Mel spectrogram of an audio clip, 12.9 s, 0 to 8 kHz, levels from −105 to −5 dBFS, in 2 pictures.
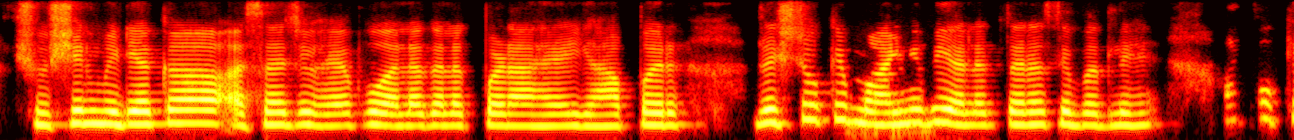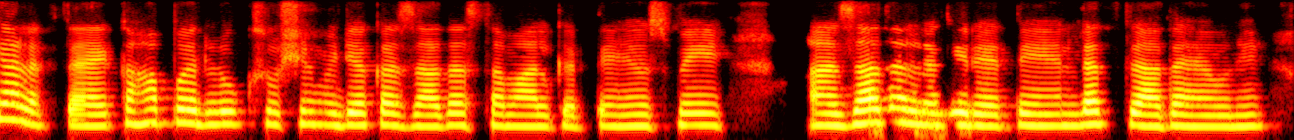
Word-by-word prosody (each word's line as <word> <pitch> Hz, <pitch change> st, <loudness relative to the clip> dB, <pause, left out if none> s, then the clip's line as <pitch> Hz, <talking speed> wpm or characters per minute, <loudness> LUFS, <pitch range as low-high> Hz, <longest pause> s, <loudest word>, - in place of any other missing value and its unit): Social 240 Hz, +2 st, +1 dB
media 240 Hz, 0 st, +6 dB
का 255 Hz, -, +5 dB, 0.3 s
असर 230 Hz, +2 st, +1 dB
जो 230 Hz, 0 st, +1 dB
है 210 Hz, 0 st, -2 dB
वो 235 Hz, -, +3 dB
अलग-अलग 215 Hz, 0 st, 0 dB
पड़ा 210 Hz, -1 st, +1 dB
है? 205 Hz, 0 st, -3 dB
यहाँ 205 Hz, 0 st, -2 dB
पर 220 Hz, -1 st, +2 dB, 0.4 s
रिश्तों 260 Hz, +5 st, +1 dB
के 315 Hz, +1 st, -3 dB
मायने 240 Hz, +1 st, +2 dB
भी 265 Hz, +1 st, +1 dB
अलग 225 Hz, -2 st, 0 dB
तरह 230 Hz, 0 st, +2 dB
से 235 Hz, 0 st, 0 dB
बदले 220 Hz, 0 st, -3 dB
हैं? 220 Hz, 0 st, -6 dB, 0.4 s
आपको 310 Hz, +3 st, -11 dB
क्या 320 Hz, -1 st, -1 dB
लगता 225 Hz, -5 st, -3 dB
है 205 Hz, 0 st, 0 dB
कहाँ 250 Hz, +4 st, -2 dB
पर 255 Hz, -2 st, +2 dB
लोग 235 Hz, 0 st, -2 dB
सोशल 240 Hz, 0 st, -6 dB
मीडिया 225 Hz, -1 st, -1 dB
का 225 Hz, -, +1 dB
ज़्यादा 200 Hz, +1 st, -2 dB
इस्तेमाल 205 Hz, -3 st, -4 dB
करते 185 Hz, -2 st, -7 dB
हैं 205 Hz, 0 st, -4 dB
उसमें 215 Hz, +2 st, -5 dB, 0.4 s
अ, 220 Hz, 0 st, +2 dB
ज़्यादा 255 Hz, +5 st, +4 dB
लगे 230 Hz, -2 st, +1 dB
रहते 205 Hz, +2 st, -2 dB
हैं, 210 Hz, 0 st, -3 dB
लत 235 Hz, 0 st, +5 dB
ज़्यादा 210 Hz, -1 st, +2 dB
हैं 200 Hz, 0 st, -3 dB
उन्हें? 195 Hz, +1 st, -5 dB
220 Hz, 210 wpm, -23 LUFS, 210-240 Hz, 0.4 s, मीडिया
